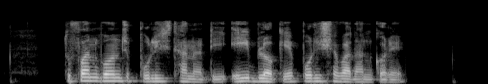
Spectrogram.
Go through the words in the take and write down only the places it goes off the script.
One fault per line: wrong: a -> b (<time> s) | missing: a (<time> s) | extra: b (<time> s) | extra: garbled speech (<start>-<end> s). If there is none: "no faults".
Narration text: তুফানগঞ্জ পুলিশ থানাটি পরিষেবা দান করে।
extra: এই ব্লকে (2.3 s)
